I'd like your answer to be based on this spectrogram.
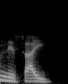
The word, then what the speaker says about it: نسائی: بعض لوگ اس لفظ کو نسائی پڑھتے ہیں امام نسائی، تو علماء کرام نے یہاں ذکر کیا کہ اس کا درست تلفظ اور اعراب یہ ہے کہ نون اور سین دونوں پر زبر آئے گا تو نسائی نہیں ہوتا بلکہ نسائی ہوتا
